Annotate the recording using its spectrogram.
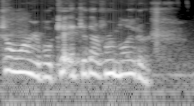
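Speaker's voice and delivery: whispering in a put-on character voice. Whispering to Freddy in character about the room. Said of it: "I'm gonna whisper to Freddy".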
